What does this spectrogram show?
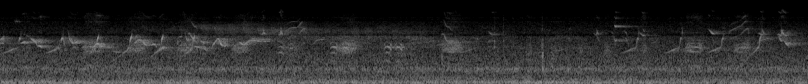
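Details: A male Rose-breasted Grosbeak (Pheucticus ludovicianus) sings in a backyard on 5/4/17: sweet, rich warbled phrases, robin-like but softer, over a steady low rumble of background noise.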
